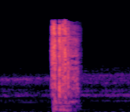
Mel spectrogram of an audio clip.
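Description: A single crisp shutter click from a mobile phone camera as its shutter button is pressed, short, snapping out over a faint steady background hum with nothing else around it.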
